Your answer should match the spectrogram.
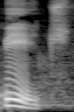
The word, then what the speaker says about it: beach: 이때 beach, 발음 정말 길게 하셔야 된다는 거 명심하셔야 되겠는데요.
